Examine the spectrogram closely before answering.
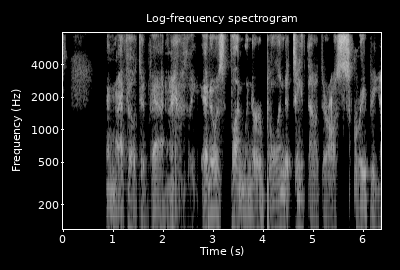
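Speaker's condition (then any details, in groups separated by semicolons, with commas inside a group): Laryngectomy; post-surgery, new dentures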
